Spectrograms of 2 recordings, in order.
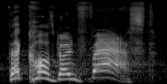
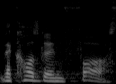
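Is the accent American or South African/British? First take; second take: American; South African/British. First: It is said in an American accent. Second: It is said in a South African accent.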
